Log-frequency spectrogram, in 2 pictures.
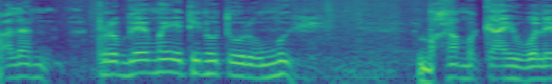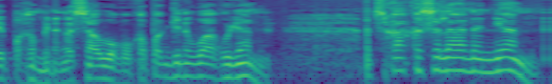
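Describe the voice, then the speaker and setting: A man's voice: mid-range voice, expressive, brisk, a bit bright, close to an everyday voice. A man playing an earnest, faithful husband who speaks a little hesitantly in a radio drama. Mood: uneasy, firm. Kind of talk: Filipino radio drama acting. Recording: noisy radio drama scene with ambience.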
